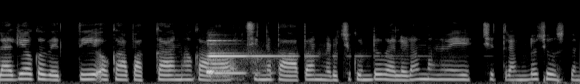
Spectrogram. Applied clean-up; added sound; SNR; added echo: neural diffusion model UNIVERSE++.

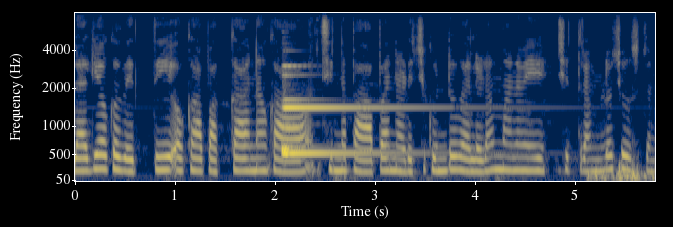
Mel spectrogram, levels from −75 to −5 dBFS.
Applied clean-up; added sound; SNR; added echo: none; Bell; 0 dB; none.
